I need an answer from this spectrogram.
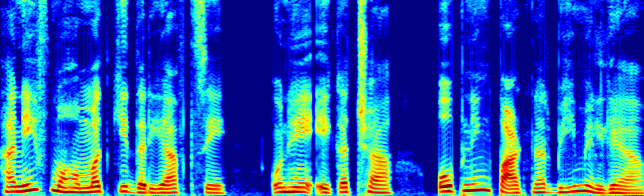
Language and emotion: Urdu, neutral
